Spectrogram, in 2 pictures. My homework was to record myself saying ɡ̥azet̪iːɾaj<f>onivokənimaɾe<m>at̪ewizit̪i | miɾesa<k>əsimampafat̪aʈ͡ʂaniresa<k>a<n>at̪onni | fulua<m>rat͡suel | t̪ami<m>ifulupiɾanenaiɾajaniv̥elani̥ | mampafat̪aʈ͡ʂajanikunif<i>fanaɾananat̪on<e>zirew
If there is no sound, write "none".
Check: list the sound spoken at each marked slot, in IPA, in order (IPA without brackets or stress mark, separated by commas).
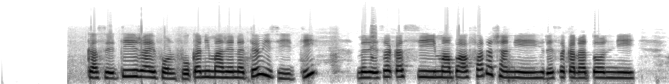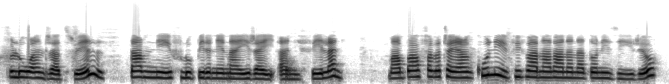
v, n, k, k, n, n, n, i, i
